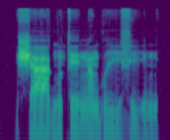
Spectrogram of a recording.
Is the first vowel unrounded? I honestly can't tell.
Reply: yes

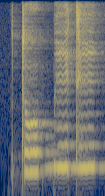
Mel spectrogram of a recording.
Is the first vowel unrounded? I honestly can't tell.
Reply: no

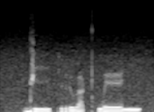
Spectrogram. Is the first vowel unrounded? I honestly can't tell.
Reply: yes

